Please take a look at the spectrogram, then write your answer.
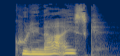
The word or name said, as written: kulinarisk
